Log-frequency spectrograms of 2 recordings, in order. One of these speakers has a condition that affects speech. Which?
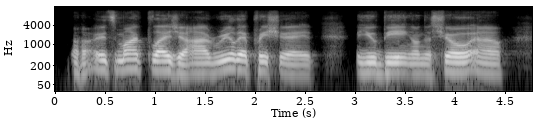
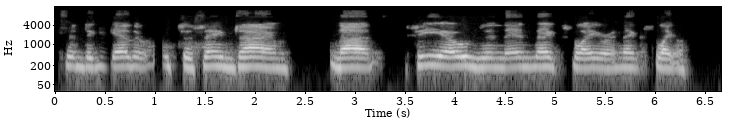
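The second: ALS; progressive paralysis including breathing muscles; expects to lose speech.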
